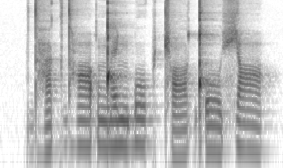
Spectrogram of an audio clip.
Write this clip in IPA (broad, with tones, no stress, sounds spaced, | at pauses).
dʱ a˨˦ k dʱ ɑː˦ ʔ ŋ͡ǃ ɛ˦ ɲ ɓ oː˦ k cʰ ɒː˨ ǃʼ oː˧ ç ɑ˦˨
